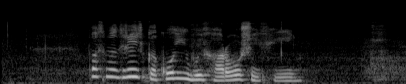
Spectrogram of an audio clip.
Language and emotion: Russian, sad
